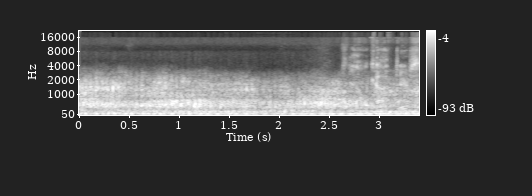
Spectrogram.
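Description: A steady low rotor drone from helicopters flying a little way off to the north, distant and continuous, with a person talking over it.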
